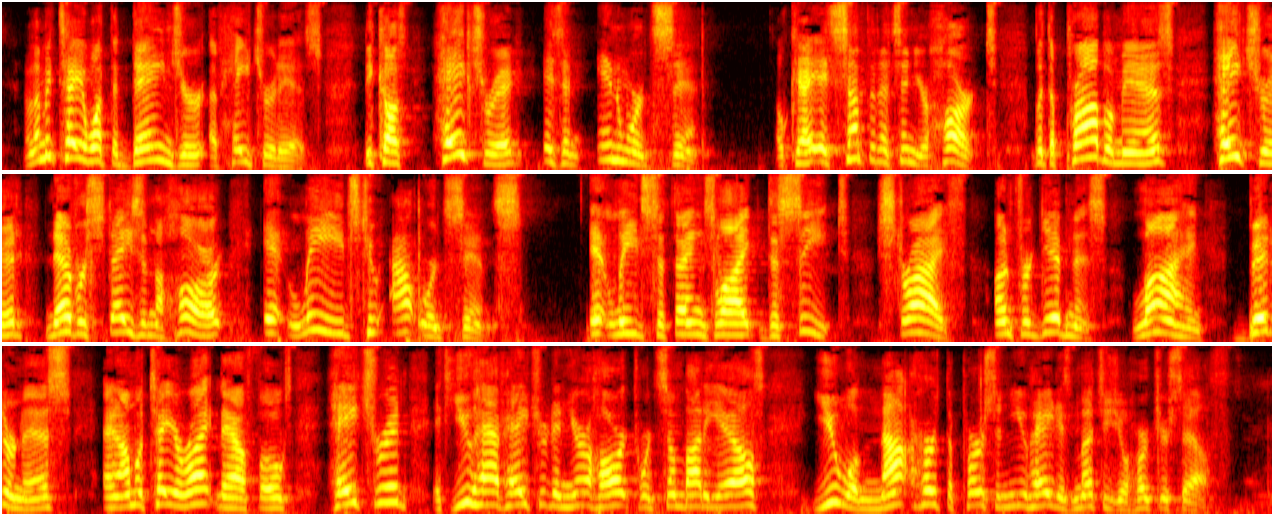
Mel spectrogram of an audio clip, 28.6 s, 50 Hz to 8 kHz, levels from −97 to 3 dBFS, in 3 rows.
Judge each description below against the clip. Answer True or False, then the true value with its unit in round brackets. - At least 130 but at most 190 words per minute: True (170 wpm)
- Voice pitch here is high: True (210 Hz)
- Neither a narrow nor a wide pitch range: True (4.3 semitones)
